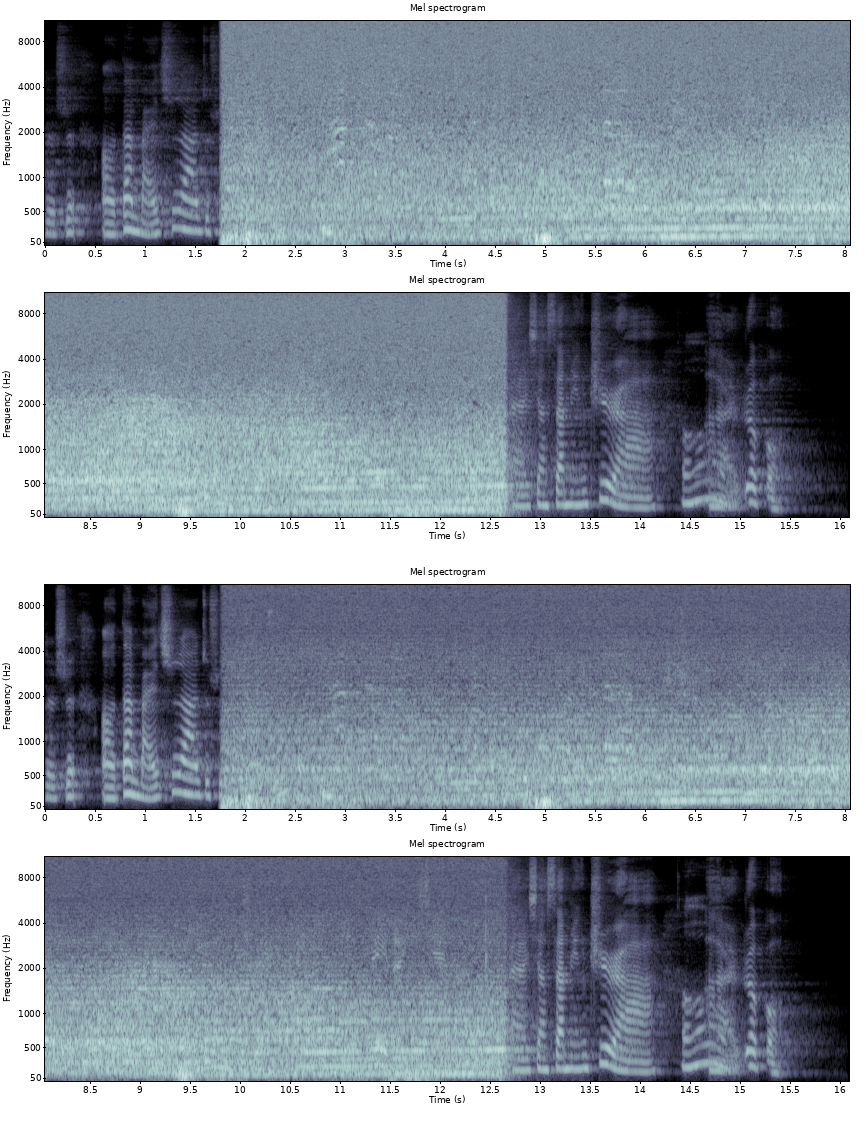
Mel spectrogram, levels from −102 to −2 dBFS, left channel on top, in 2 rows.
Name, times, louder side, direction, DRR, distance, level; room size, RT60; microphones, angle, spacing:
voice 1, 0.0-3.0 7.0-7.3 14.4-15.0, right 3 dB, 80° right, 13 dB, 0.7 m, -34 dB
sound 1, 1.8-12.7, left 4 dB, 40° left, 0.5 m, -19 dB
voice 2, 4.3-6.7 7.2-12.4 12.7-14.2 14.6-15.4, right 2 dB, 20° right, 9 dB, 0.4 m, -34 dB
14.0 x 11.0 x 9.4 m, 1.1 s
head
